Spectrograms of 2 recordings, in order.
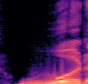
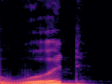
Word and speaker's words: would: Tá vendo a diferença do futuro will com futuro would? Eu chamo atenção pra pronúncia, né, do would. Aqui parece, é o mesmo som da palavra madeira em inglês.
